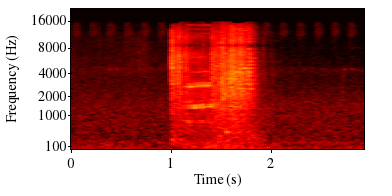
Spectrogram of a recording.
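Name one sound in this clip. A metal ramp drops down with a loud clatter.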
